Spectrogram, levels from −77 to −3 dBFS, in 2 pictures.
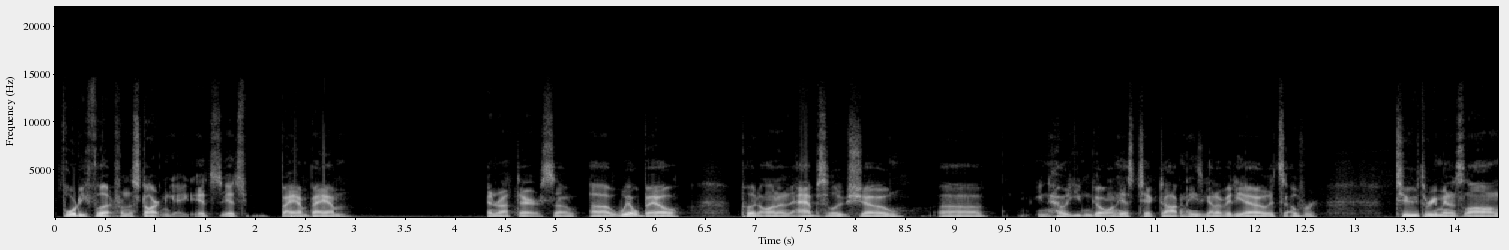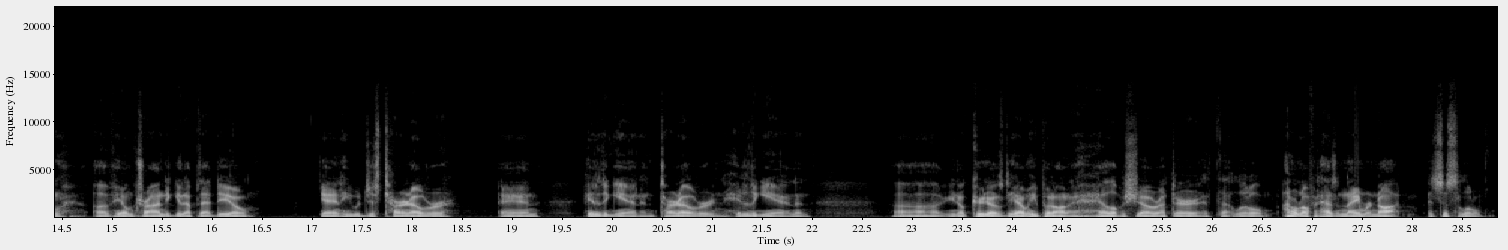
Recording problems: none

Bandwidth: 14.5 kHz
